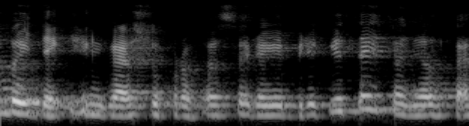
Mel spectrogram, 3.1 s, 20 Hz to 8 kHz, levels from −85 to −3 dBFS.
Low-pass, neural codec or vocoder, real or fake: 7.2 kHz; none; real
